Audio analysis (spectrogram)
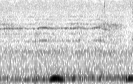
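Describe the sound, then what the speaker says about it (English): An owl in the video game Tiny Bunny gives a single soft, low hoot, faint and somewhat distant over a quiet ambient hum. "This is an owl."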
